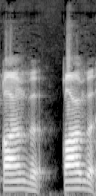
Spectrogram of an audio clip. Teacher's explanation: qalqalah sughra. Ada pantulan di sini. Ba merupakan huruf qalqalah.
